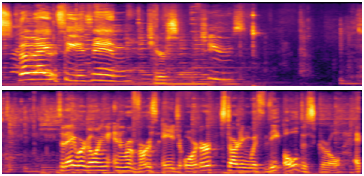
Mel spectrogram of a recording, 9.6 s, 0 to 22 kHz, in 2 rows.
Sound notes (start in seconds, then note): 3.3 cups clink; 3.3 both slurping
